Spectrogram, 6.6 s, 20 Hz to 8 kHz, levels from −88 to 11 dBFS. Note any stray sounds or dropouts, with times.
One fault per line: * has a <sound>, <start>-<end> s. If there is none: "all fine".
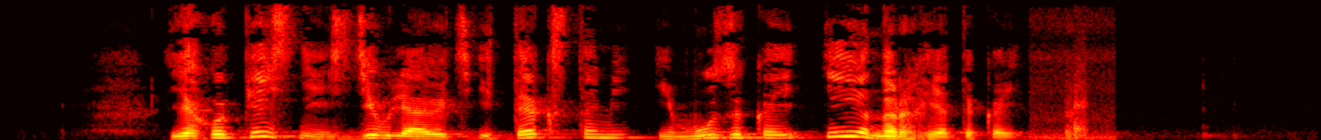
* has a laugh, 5.3-5.4 s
